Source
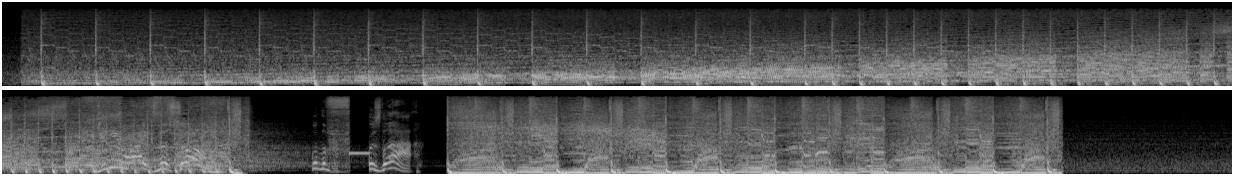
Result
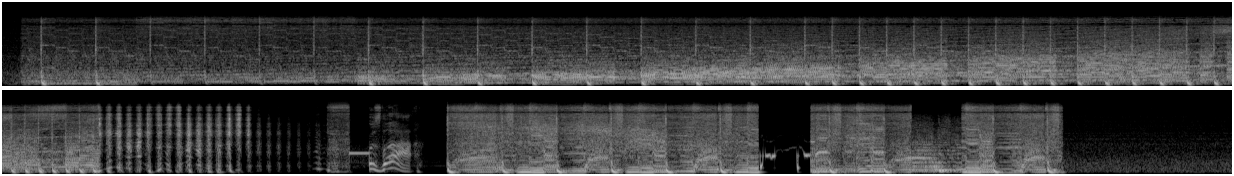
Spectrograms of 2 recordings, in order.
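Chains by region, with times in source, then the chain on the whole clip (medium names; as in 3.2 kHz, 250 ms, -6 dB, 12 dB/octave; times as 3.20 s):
1.34–3.56 s: high-pass 230 Hz 24 dB/octave + treble shelf 7.3 kHz +11.5 dB + compression 2:1, threshold -29 dBFS
13.27–15.56 s: comb filter that takes the minimum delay 0.74 ms + frequency weighting D + logarithmic tremolo 10 Hz, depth 28 dB
19.86–20.39 s: formants replaced by sine waves + cascade formant filter u + bass shelf 470 Hz +9.5 dB
21.39–21.90 s: comb filter that takes the minimum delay 5.4 ms + tape spacing loss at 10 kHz 41 dB + comb 5.2 ms, depth 93%
whole clip: Chebyshev band-pass 100–9300 Hz, order 5; treble shelf 7.3 kHz +9.5 dB; band-stop 7.3 kHz, Q 5.5; trim -4 dB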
